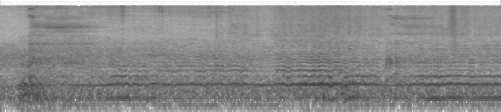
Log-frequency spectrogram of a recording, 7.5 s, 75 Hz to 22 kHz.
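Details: A bumblebee, possibly Bombus hortorum or Bombus terrestris (uncertain), in Lisbon on 4 December 2011 gives a low, steady buzz with a slight wavering drone.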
